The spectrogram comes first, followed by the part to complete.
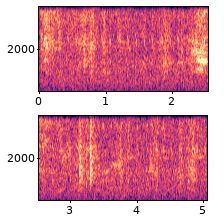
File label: Whisper; Jennings residence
